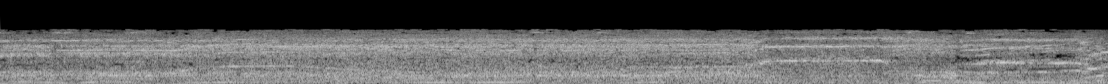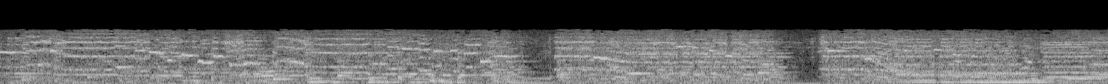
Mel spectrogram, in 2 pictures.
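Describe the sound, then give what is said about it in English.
A fire engine races along for the radio show Let's Pretend, its siren rising and falling over a loud, busy roar of motor and clatter that carries on without a break, dense throughout. “This fire engine for Let's Pretend, Puss in Boots, and Points North. Step on it.”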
